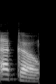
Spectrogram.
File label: "echo", female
